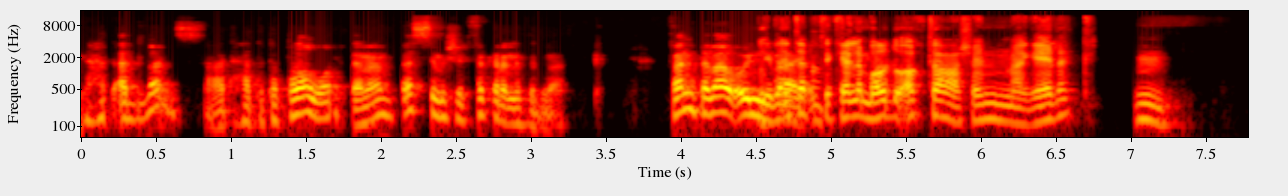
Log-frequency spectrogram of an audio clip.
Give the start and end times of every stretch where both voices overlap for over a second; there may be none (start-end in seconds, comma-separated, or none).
none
